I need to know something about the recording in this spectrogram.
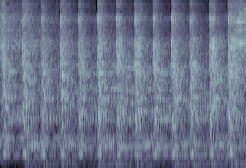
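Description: Javanese Soreng dance music: a fast, even beat of drums and percussion, about six or seven strokes a second, with a repeating pitched metallic note.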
